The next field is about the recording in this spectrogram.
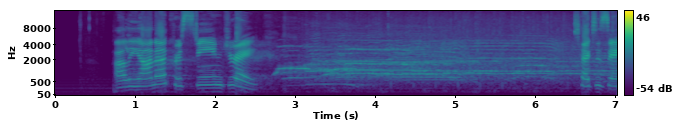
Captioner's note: audience applauding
